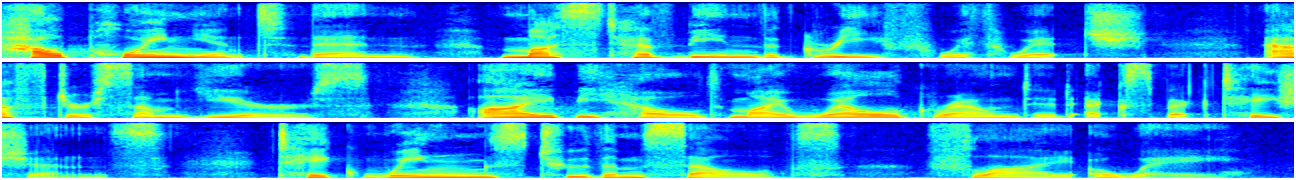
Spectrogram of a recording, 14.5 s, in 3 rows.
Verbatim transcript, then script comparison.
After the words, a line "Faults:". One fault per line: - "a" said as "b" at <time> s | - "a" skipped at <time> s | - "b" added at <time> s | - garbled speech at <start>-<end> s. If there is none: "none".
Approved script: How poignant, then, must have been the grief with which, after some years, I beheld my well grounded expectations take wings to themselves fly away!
How poignant, then, must have been the grief with which, after some years, I beheld my well grounded expectations take wings to themselves fly away!
Faults:
none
